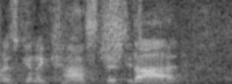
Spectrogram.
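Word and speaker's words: Gstaad: Christmas in Gestad is gonna cost us. Stad. The G is silent.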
